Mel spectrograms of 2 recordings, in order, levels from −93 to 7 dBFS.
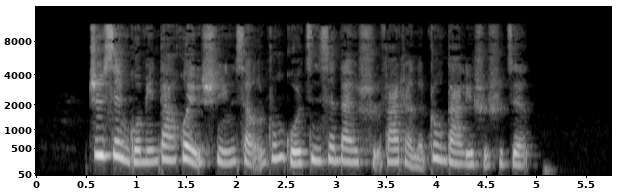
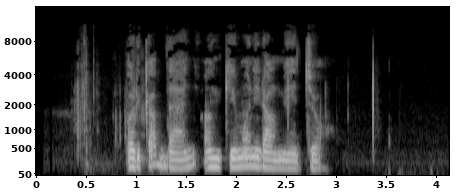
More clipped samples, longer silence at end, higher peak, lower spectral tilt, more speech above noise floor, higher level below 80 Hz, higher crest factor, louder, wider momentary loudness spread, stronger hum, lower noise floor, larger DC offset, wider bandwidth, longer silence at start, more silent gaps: neither; second, 0.85 s vs 1.2 s; about the same, -6 dBFS vs -8 dBFS; second, -4 dB/octave vs -6.5 dB/octave; first, 59 dB vs 41 dB; about the same, -70 dBFS vs -70 dBFS; about the same, 18 dB vs 20 dB; about the same, -24 LUFS vs -26 LUFS; second, 11 LU vs 19 LU; neither; first, -82 dBFS vs -66 dBFS; neither; first, 11.5 kHz vs 10 kHz; first, 0.55 s vs 0.4 s; neither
